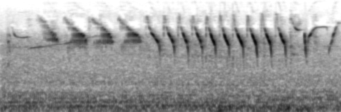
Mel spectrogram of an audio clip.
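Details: Canary singing a cengkok-style master song used to tutor young birds: a steady run of about fifteen bright, high, down-slurred whistled notes, evenly spaced and growing louder, ending with a rising whistle.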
